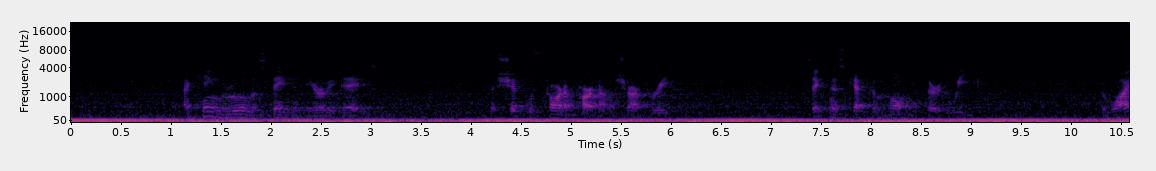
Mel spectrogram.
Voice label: male voice; active noise cancellation (ANC)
